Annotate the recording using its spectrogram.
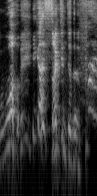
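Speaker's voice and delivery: pitched way up, acted-out sincere, amazed astonishment. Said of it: "so genuinely just like".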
